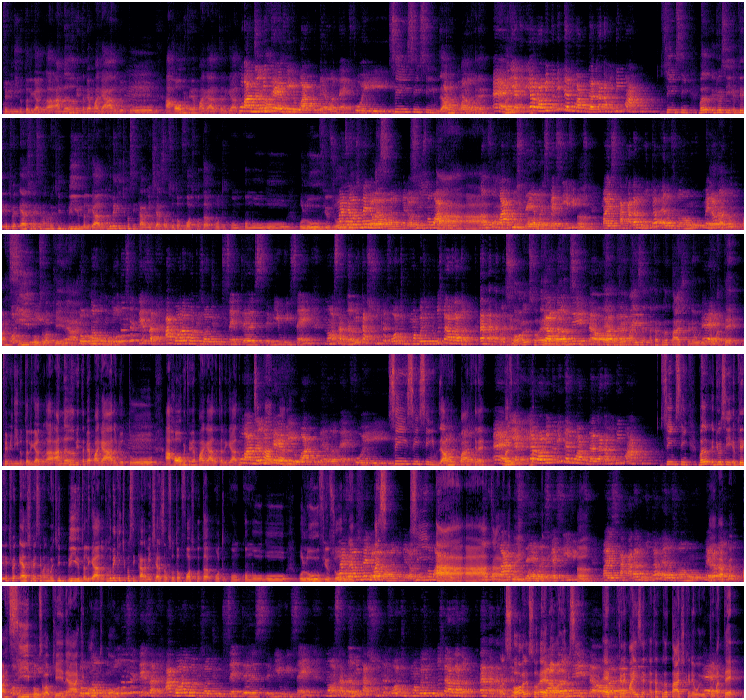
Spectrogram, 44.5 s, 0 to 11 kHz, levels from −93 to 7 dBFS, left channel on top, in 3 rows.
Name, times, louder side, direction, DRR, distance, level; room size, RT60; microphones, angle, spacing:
voice 1, 0.0-4.8 5.1-5.9 7.8-9.6 10.0-10.2 10.5-10.6 13.2-20.5 20.8-21.9 22.3-22.5 23.1-25.3 25.6-25.9 26.3-26.6 29.0-32.0 39.6-41.3 41.7-44.3, right 4 dB, 50° right, 8 dB, 0.6 m, -28 dB
voice 2, 2.4-3.0 4.7-7.9 8.8-9.5 9.8-12.8 21.4-23.8 24.4-26.5 26.8-29.5 29.8-39.6 40.5-42.6 43.7-44.0, left 1 dB, 50° left, -5 dB, 3.2 m, -26 dB
15.5 x 7.5 x 3.2 m, 1.1 s
head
